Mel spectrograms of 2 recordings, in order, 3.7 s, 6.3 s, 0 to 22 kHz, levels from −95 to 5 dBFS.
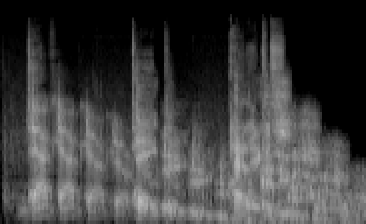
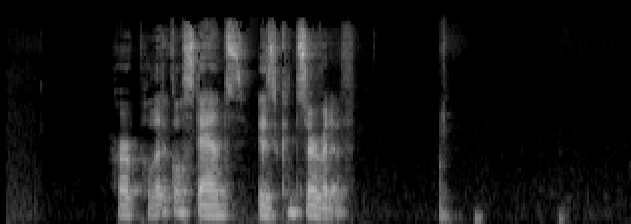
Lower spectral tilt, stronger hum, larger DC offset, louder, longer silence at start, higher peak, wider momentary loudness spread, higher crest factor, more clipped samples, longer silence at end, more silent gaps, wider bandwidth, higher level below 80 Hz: about the same, -3.5 dB/octave vs -2.5 dB/octave; neither; neither; second, -32 LUFS vs -29 LUFS; second, 0.15 s vs 1.2 s; about the same, -8 dBFS vs -10 dBFS; about the same, 11 LU vs 12 LU; about the same, 26 dB vs 26 dB; neither; second, 0 s vs 1.5 s; neither; about the same, 16 kHz vs 16.5 kHz; first, -58 dBFS vs -74 dBFS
